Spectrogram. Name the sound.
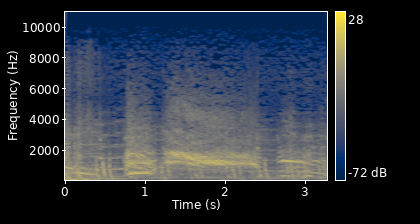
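parrot squawking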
